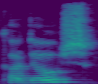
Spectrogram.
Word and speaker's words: Kadosh: So some people, again, are confused how to actually pronounce it. It's Kadosh, Kadosh, Kadosh, Adonai, Sabayot.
